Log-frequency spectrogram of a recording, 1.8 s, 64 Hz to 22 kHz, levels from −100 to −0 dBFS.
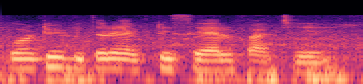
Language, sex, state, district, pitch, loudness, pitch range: Bengali, female, Assam, Hailakandi, 175 Hz, -14 LUFS, 160-185 Hz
